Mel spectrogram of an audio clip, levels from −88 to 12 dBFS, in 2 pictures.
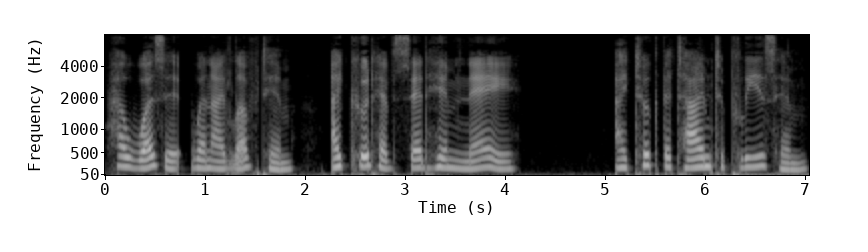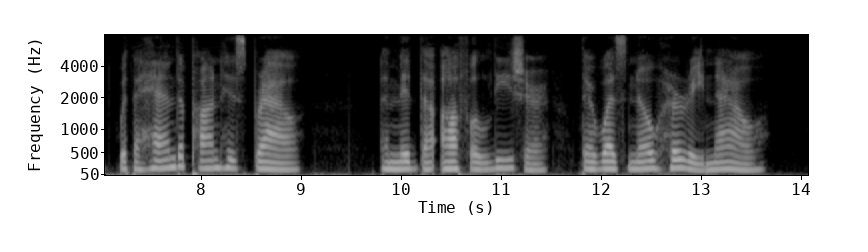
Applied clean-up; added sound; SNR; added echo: none; none; none; none.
